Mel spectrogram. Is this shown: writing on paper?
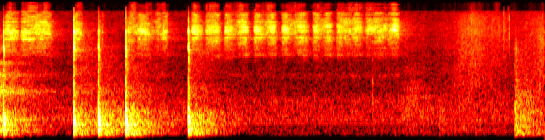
yes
